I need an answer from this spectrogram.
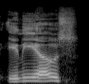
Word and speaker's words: Ineos: So did I pronounce it right? Ineos? Yes. Ineos Grenadier is the name of the vehicle.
